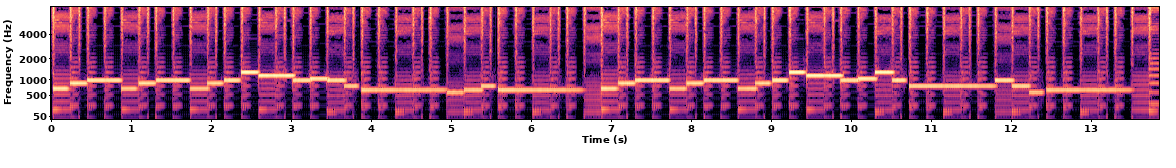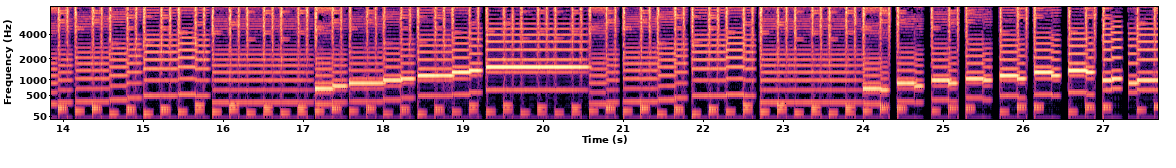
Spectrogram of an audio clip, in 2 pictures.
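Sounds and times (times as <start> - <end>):
8-bit music: 0.0 - 27.6.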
